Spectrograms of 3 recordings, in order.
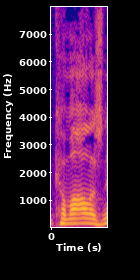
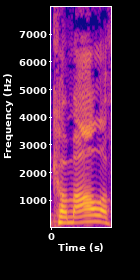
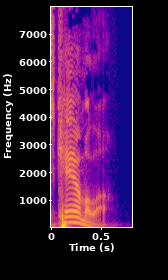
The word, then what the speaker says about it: Kamala: Nobody's intentionally mispronouncing Kamala's name. She's been Kamala forever, and now you're saying it's Kamala.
